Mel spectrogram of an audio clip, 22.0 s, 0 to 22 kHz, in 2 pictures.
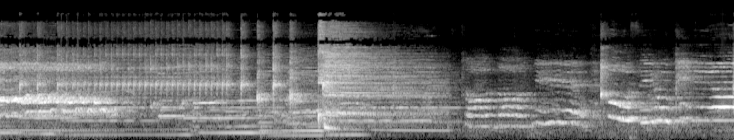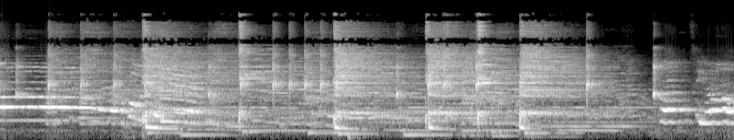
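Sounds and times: opera singing: 0.0s - 2.9s, 6.9s - 14.3s, 20.9s - 22.0s
percussion strikes: 0.0s - 6.8s, 10.9s - 21.0s.

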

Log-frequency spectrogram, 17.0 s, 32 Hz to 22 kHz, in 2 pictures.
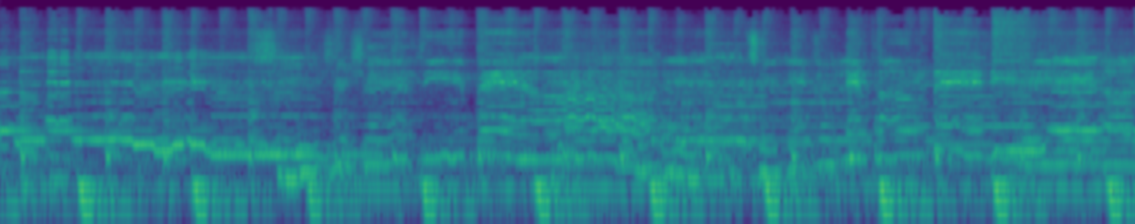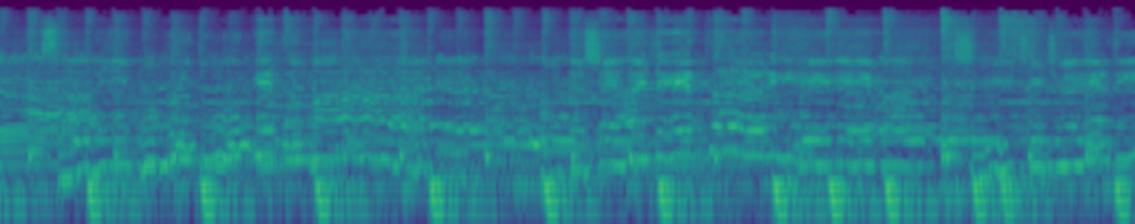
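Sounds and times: clarinet playing ornamented melody: 0.0s - 2.5s, 7.4s - 16.3s
folk band accompaniment with low beat: 0.0s - 17.0s.

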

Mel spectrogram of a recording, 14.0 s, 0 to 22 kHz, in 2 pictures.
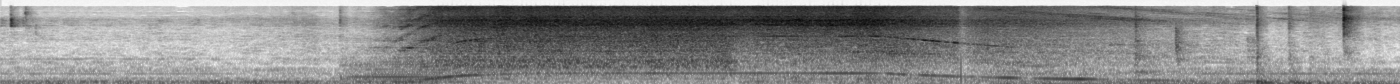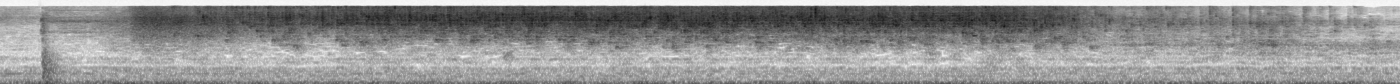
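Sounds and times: toilet flushing hiss: 7.4s - 14.0s.

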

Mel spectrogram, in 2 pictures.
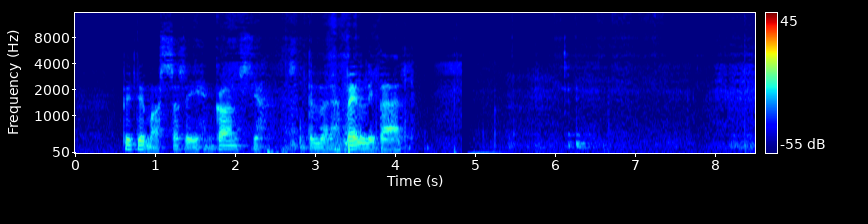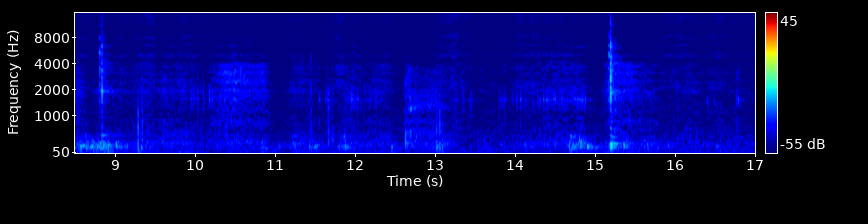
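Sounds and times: caulking gun squishing and creaking: 7.6s - 15.6s.

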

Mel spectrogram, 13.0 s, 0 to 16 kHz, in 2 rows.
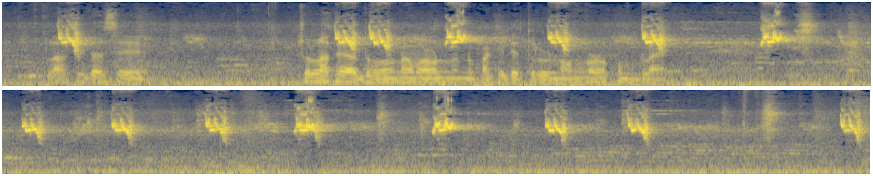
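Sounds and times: budgerigars chirping: 0.4s - 1.6s, 2.3s - 13.0s.

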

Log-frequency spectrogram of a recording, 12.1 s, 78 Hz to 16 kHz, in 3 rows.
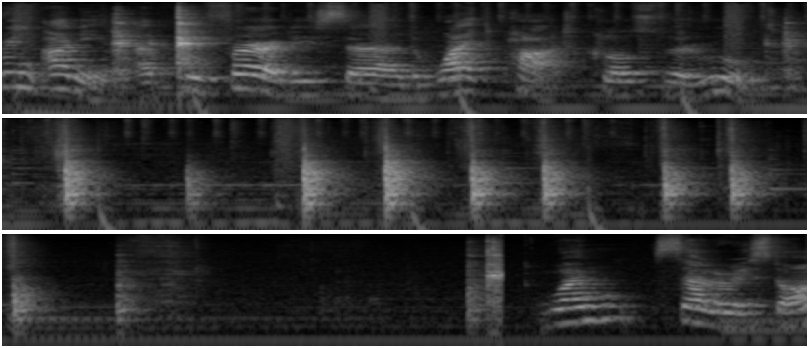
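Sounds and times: cleaver chopping on wooden board: 4.3s - 8.8s.

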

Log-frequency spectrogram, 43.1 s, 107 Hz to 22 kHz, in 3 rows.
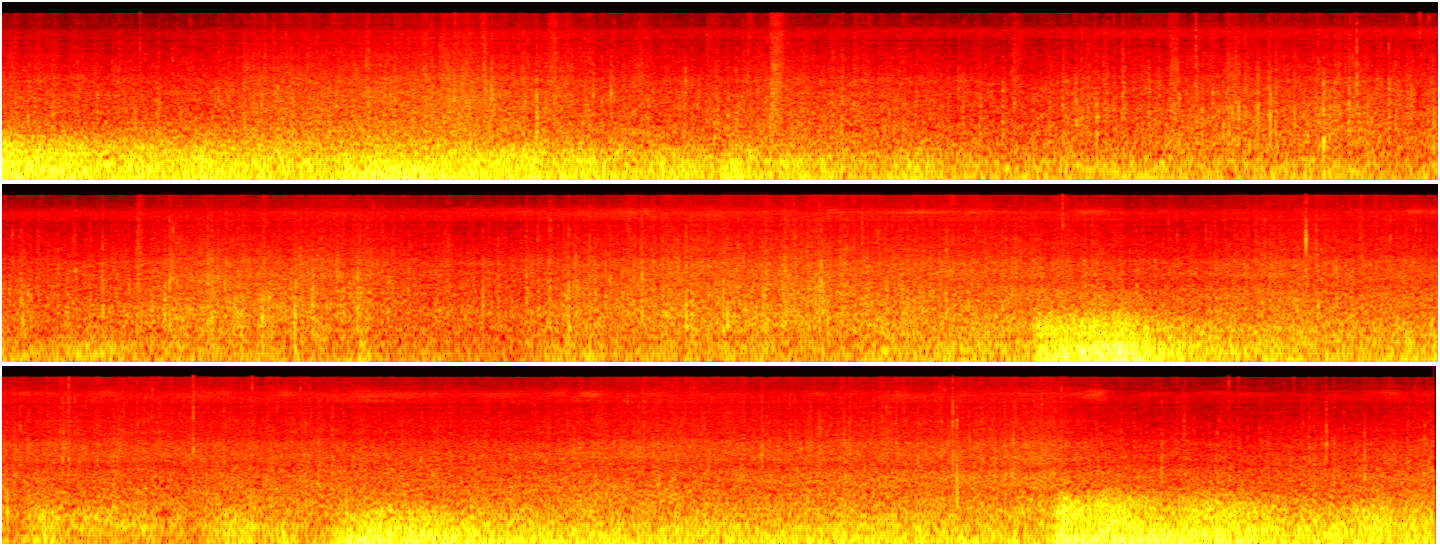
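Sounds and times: low rumbles of thunder: 0.0s - 43.0s
steady rain: 0.0s - 43.0s.

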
